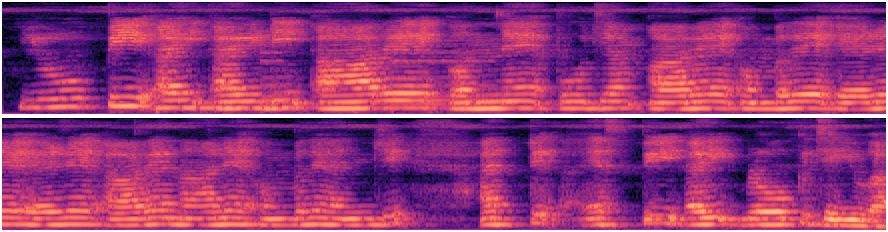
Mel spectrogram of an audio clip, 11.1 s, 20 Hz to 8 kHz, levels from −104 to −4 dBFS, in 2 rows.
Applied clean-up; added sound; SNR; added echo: none; Electric guitar; 12 dB; reverberation time 0.2 s.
